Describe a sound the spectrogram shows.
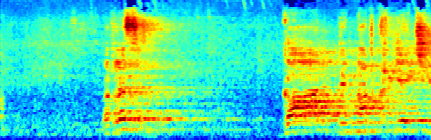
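A man preaches loudly and with animation through a microphone and loudspeakers in an echoing hall.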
